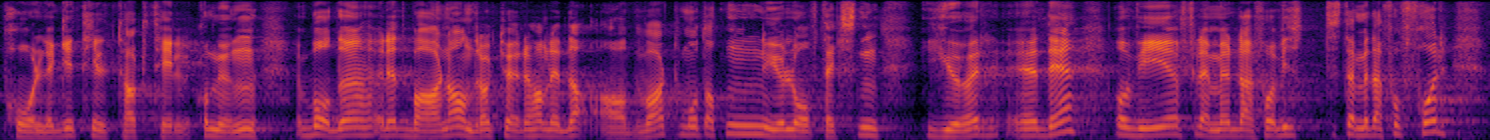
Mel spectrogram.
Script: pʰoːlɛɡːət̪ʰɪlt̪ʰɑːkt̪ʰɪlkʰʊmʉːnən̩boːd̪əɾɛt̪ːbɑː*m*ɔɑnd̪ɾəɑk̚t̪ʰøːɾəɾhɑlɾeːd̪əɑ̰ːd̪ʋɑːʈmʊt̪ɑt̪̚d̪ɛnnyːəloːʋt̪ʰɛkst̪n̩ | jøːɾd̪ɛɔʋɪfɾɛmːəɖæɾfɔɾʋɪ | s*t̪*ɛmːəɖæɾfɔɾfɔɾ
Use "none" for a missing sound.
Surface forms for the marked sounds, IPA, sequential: ɳ, t̪

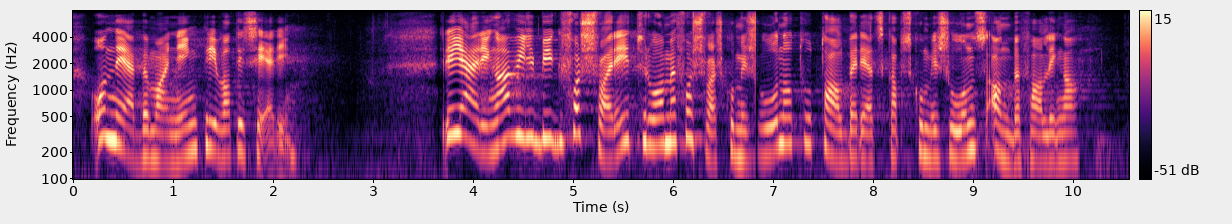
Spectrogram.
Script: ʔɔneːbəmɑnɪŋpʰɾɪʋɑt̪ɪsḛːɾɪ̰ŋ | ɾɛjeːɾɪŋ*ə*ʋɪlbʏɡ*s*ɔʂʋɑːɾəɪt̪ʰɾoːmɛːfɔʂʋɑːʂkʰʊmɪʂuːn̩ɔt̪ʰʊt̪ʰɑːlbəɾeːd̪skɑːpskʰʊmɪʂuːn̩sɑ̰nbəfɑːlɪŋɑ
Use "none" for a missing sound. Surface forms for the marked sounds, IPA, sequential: ɑ, f

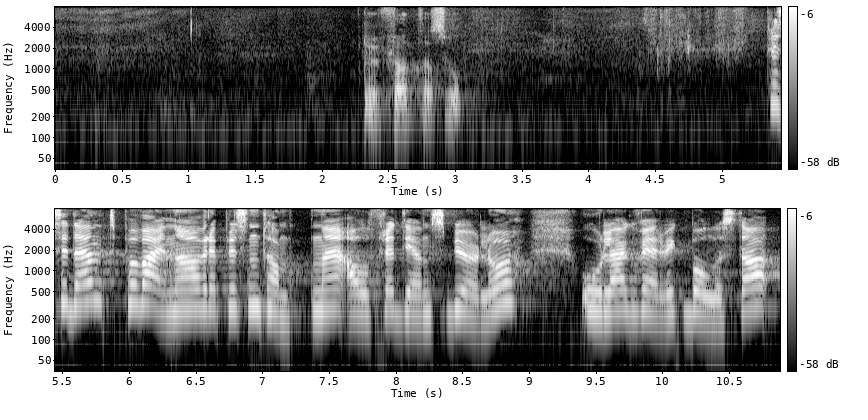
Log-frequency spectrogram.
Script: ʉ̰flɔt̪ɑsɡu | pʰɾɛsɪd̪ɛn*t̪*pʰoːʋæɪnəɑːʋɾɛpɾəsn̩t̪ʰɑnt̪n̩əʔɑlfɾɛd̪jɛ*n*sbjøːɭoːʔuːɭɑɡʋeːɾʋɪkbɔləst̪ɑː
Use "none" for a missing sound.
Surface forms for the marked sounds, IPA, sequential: t̪, n

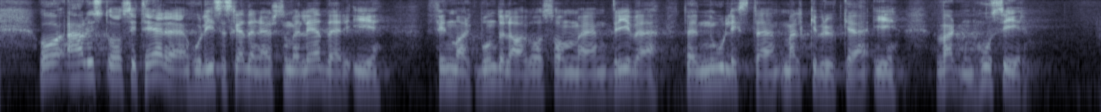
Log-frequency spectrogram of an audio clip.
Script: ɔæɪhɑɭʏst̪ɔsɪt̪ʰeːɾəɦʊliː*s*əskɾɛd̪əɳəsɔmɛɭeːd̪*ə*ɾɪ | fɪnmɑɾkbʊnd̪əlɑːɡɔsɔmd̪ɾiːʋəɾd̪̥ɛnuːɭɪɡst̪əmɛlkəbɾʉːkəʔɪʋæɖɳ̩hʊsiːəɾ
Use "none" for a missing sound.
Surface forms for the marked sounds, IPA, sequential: s, ə

